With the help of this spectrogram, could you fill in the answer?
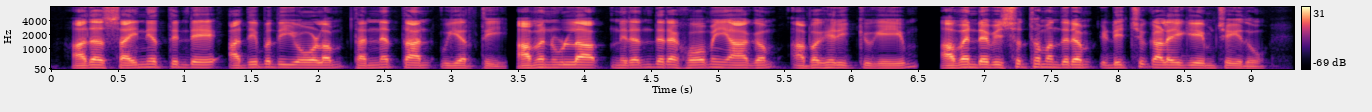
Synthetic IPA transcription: ɐðɨsɐjnjɐt̪ːinde̞ɐd̪ibɐðijo̞ːɭɐmt̪ɐnːe̞t̪ːaːnujɐrt̪iɐ̰ʋɐnuɭːɐniɾɐnd̪ɐɾɐɦo̞ːmijaːɡɐmɐbɐɣɐɾikʲːuɣɐjumɐʋɐnde̞ʋiɕud̪ʱːɐmɐnd̪iɾɐmiɽit͡ɕːukɐɭɐjuɣɐjumt͡ɕe̞jnu

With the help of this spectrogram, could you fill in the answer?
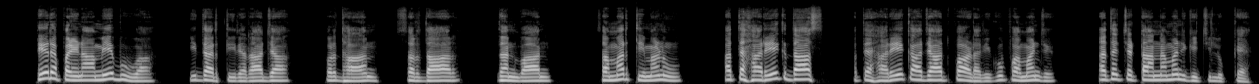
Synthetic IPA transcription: ʈʰeːɾapɐɾɪɽ̃aːmebʱuːa | kid̪ʱɐɾt̪iɾaɾaːd͡ʒa | pɾɐd̪ʱaːn | sɐɾd̪aːɾ | d̪ʱɐnʋaːn | saməɾt̪ʰimɐɽ̃u | ɐt̪ɛɦɐɾeːkd̪aːs | ɐt̪ɛɦɐɾeːkaːd͡ʒaːd̪paːɽaɾiɡʊpʰːamɐ̃nd͡ʒ | ɐt̪̬ɛt͡ʃɐʈːaːnamɐ̃nd͡ʒɡɪt͡ʃːt͡ʃːilʊkːɛː

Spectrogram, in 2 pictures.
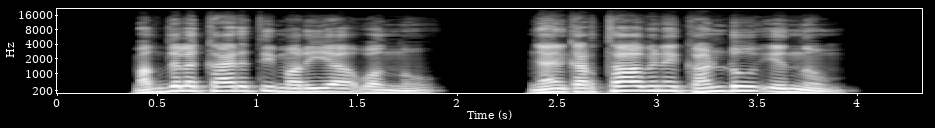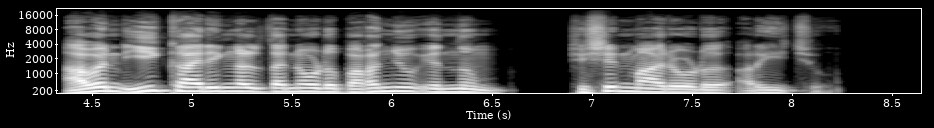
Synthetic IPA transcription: mɐk̚d̪ɐlɐkːaːɾɐt̪̬ːimɐrijɐʋɐnːu | ɲaːnkɐrt̪ʰaːʋine̞kɐɳɖue̞nːum | ɐʋɐniːkːaːɾjɐŋːɐɭt̪ɐnːo̞ːɽɨpɐrɐɲːuʔe̞nːum | ɕiʂjɐnmaːɾo̞ːɽɨʔɐ̰rijit͡ɕːu

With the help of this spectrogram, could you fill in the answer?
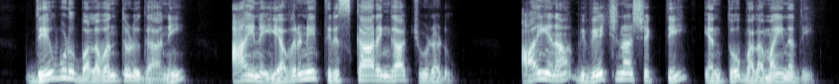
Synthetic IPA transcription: d̪e̞ːwuɽubɐlɐʋɐnt̪uɽuɡaːni | aːjɐnɐɛʋɐɾinit̪iɾɐskaːɾɐŋɡaːt͡ʃuːɽɐɽṵ | aːjɐnɐʋiʋɛːt͡ʃɐnaʃɐk̚t̪ient̪o̞ːbʱɐlɐmɐjnɐd̪i

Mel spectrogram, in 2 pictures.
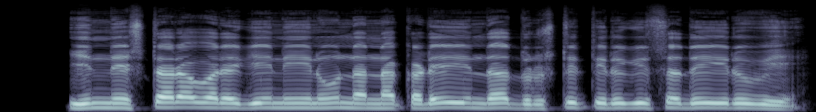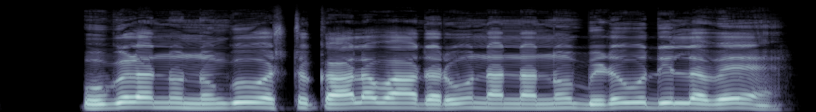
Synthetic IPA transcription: inːeʂʈɐɾɐʋɐɾeɡe̞niːnunɐnːɐkɐɽejind̪ɐd̪ɾuʂʈit̪iɾuɡisɐd̪eiɾuʋi | uɡɐɭɐnːunuŋɡuʋɐʂʈukaːlɐʋaːd̪ɐɾunɐnːɐnːubiɽuʋud̪ilːɐʋe̞

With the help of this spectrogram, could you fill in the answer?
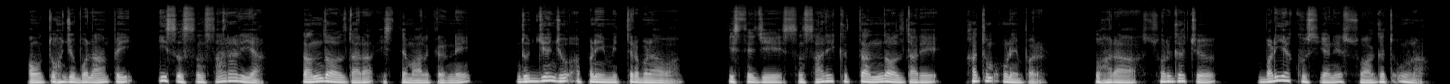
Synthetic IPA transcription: ɦɐ̃ũt̪ʊ̃ɦãd͡ʒoboːlãːpei | ɪssɐ̃nsaːɾaɾɪja | t̪ɐ̃nd̪ɔːlt̪aɾaʔɪst̪eːmaːlkɐɾne | d̪ud͡ʒjãd͡ʒoʔɐpɽ̃emɪt̪ːɾəbɐɽ̃aːʋa̰ | t̪ɪst̪ed͡ʒeːsɐnsaːɾɪkt̪ɐ̃nd̪ɔːlt̪aɾe | kʰɐt̪mʊːɽ̃epɐ̰ɾ | t̪ʊɦãːɾaswɐɾɡat͡ʃ | bɐɽɪjakʰʊsɪjãneswaːɡət̪ɦuːɽ̃a̰ː

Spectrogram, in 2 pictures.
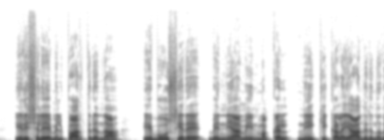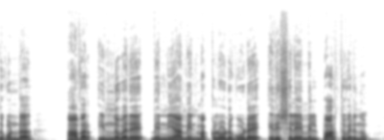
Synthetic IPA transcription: je̞ɾuɕɐle̞ːmilpaːrt̪iɾunːɐ | e̞buːsjɐɾe̞be̞njaːmiːnmɐkːɐɭniːkʲːikːɐɭɐjaːðiɾunːɐðuɣo̞ɳɖɨ | ɐʋɐrinːuʋɐɾe̞be̞njaːmiːnmɐkːɐɭo̞ːɽukuːɽe̞jeɾuɕɐle̞ːmilpaːrt̪uʋɐɾunːu

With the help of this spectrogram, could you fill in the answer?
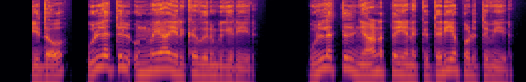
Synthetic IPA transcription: ɪðoː | ʊɭːɐt̪ːɪlʔʊnmɐjaːjɪɾɯkːɐʋɪɾɯmbɯɣɪrḭːɾ | ʊɭːɐt̪ːɪlɲaːnɐt̪ːɐɪɛnɐkːɯt̪ːɛɾɪjɐpːɐɽɯt̪ːɯʋiːɾ

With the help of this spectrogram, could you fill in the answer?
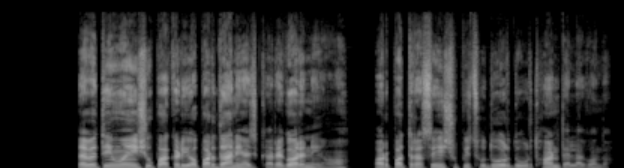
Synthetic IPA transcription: t̪ɛːbɛt̪ɪʊ̃ɛjiːʃupakɽijɔpɐɾd̪aːnjaːd͡ʒkaɾɛɡʱɔɾɛnɪ̃ɔ̰̃ | ɔɾpɐt̪ɾəsjiːʃupɪt͡sʰud̪uːɾd̪uːɾt̪ʰaːɽ̃t̪ɛlɐɡɔ̃ːnd̪aː

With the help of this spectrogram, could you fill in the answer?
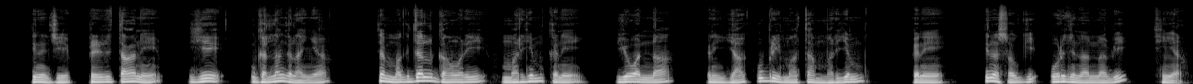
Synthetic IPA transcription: t̪ɪnãd͡ʒepɾeːɾɪt̪ãne | je | ɡɐlːãɡɐlaːɪjã | sɛmɐɡd̪əlɡãːʋãɾimɐɾɪjəmkɐne | joːɦənːa | kɐnejaːkuːbɾimaːt̪amɐɾɪjəm | kɐne | t̪ɪnãsɔːɡioːɾd͡ʒɐnãːnãbʱi | t̪ʰɪjã̰ː

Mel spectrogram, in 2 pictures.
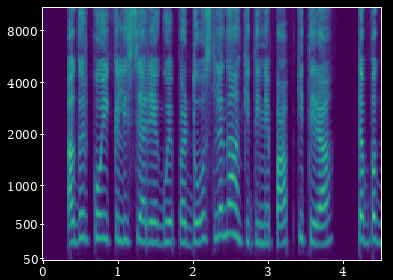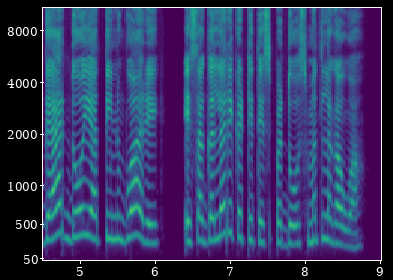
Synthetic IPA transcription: ɐɡəɾkoːikɐliːsɪjaɾeɐɡʊepɐɾd̪oːslɐɡãːãkit̪ɪnẽpaːpkɪt̪ɪɾa | t̪abɐɡɛːɾd̪oːjat̪ɪnɡʊaːɾe | eːsaɡɐlːaɾekɐʈʰet̪eːspɐɾd̪oːsmɐt̪lɐɡaːuaː

